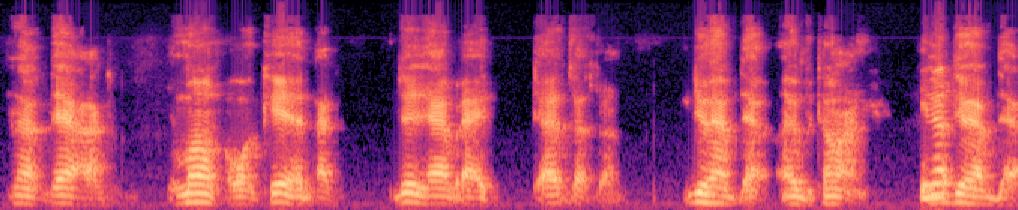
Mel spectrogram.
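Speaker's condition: Down syndrome; low muscle tone; photography allowed him to communicate, to show people things

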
